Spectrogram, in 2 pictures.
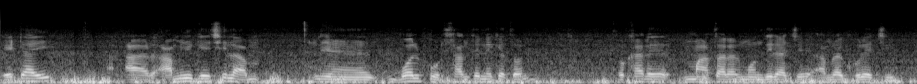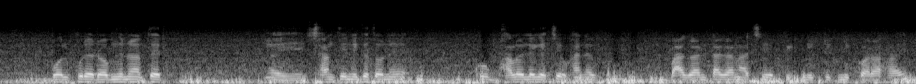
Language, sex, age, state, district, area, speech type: Bengali, male, 60+, West Bengal, South 24 Parganas, urban, spontaneous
